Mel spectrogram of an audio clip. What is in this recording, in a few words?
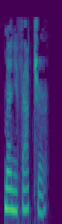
"manufacture", us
